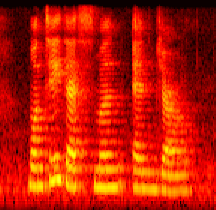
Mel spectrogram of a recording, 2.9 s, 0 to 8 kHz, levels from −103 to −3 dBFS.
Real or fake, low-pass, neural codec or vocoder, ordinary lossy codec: fake; 7.2 kHz; vocoder, 44.1 kHz, 128 mel bands every 512 samples, BigVGAN v2; none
